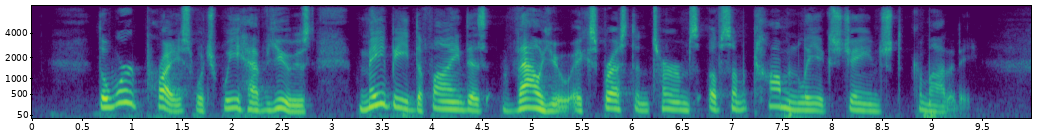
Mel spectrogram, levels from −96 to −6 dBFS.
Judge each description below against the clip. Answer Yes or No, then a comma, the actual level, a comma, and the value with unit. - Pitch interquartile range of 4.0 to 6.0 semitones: Yes, average, 5.2 semitones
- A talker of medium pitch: Yes, medium, 150 Hz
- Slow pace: Yes, slow, 125 wpm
